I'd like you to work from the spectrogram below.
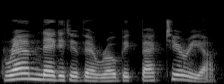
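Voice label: "Gram-Negative Aerobic Bacteria", English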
